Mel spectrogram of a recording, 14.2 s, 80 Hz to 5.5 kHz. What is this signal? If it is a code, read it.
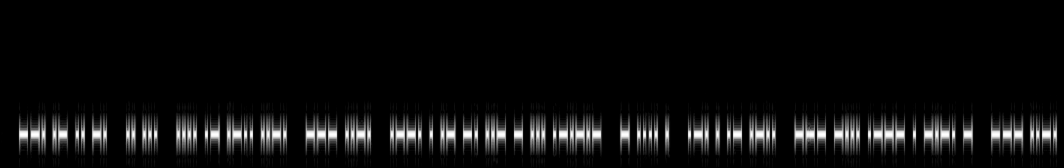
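Morse code, heard as a keyed tone, about 32 wpm, 600 Hz. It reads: GAIN IS HALF OF PEANUTS. THE REAL OBJECT OF
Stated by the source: Morse code practice at 32 wpm from CW med Gnister, reading Ken Follett's novel Never in English.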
